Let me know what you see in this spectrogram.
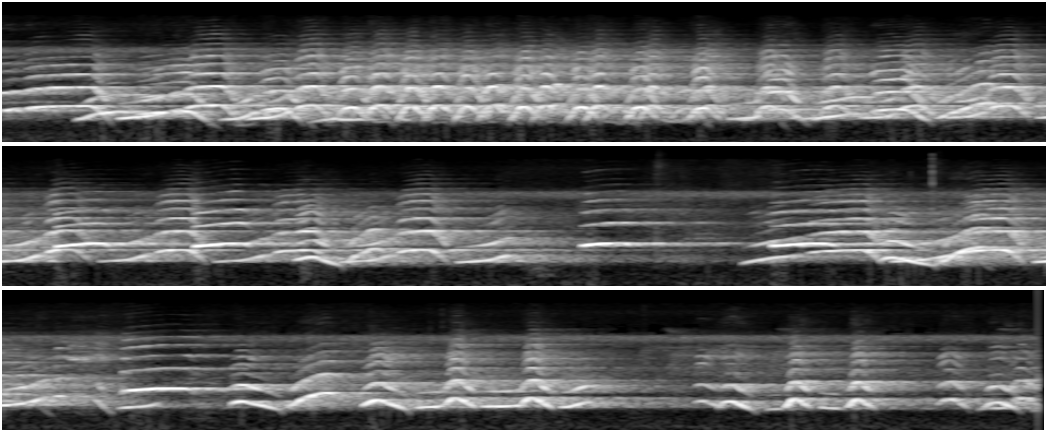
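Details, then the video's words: Dense, nearly continuous whooping from two Western hoolock gibbons swinging through trees at Hollongapar Gibbon Sanctuary, Assam; rapid arched hoots overlap, with a few longer, steadier notes, as social and territorial calling. "The sounds of Western Hoolock Gibbons playing among trees fill the Hollongapar Gibbon Sanctuary"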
